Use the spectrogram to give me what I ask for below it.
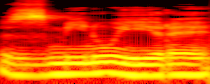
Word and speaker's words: sminuire: I risultati degli altri come vedete Io dico sminuire non dico sminuire Cosa vuol dire sminuire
